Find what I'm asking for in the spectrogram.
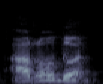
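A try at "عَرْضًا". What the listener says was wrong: ardon ardon rnya sukun aron karena kalau arad nanti beda maknanya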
